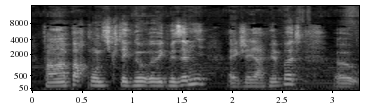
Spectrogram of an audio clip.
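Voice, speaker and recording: A man talking at a very fast pace with very wide pitch swings, music playing in the background. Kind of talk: interview.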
